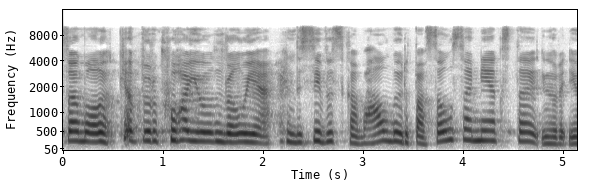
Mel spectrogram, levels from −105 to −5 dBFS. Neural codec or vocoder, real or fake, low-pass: autoencoder, 22.05 kHz, a latent of 192 numbers a frame, VITS, trained on one speaker; fake; 9.9 kHz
